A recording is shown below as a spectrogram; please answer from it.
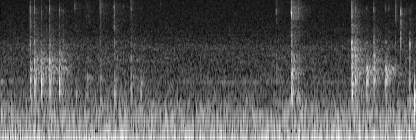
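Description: Faint typing on a computer keyboard. A quick run of key clicks comes in the first second, then a few single keystrokes near the end.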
